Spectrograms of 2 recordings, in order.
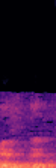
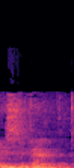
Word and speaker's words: EZNEC: por lo de EasyNet, EZ en inglés se lee como Easy. Entonces, casi todos hemos llamado a esto, muchos lo han llamado EZNet, que es una cosa muy difícil de pronunciar. Vamos a llamarle EasyNet, que es como intentar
